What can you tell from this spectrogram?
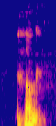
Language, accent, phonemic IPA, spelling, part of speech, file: English, Southern England, /vɒɡ/, vog, noun, LL-Q1860 (eng)-vog.wav
- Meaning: Air pollution caused by substances (such as sulphur dioxide) emitted by a volcano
